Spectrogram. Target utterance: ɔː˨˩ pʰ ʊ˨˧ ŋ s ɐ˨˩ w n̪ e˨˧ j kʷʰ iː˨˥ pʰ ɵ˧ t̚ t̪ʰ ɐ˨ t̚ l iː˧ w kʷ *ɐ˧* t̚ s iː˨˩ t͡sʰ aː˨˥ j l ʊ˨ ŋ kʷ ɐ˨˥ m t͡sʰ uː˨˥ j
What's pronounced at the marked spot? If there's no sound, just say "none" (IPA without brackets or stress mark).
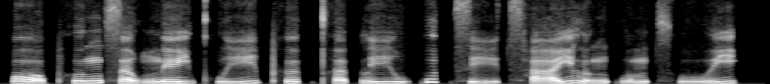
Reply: ɐ˥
